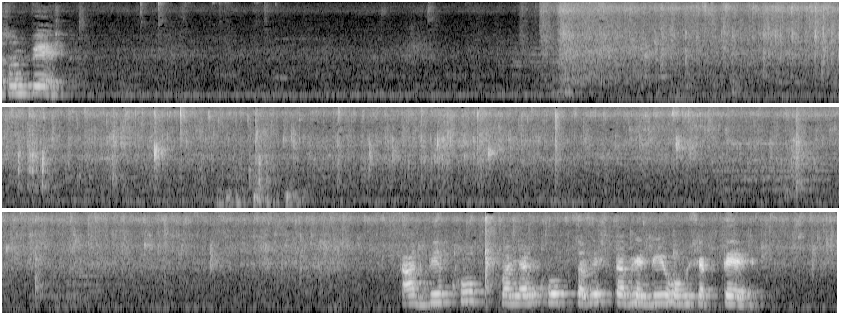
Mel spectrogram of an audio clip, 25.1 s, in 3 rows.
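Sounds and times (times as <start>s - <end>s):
food sizzling in hot oil: 5.4s - 25.0s
clicks of pieces in pan: 8.2s - 11.5s
knock in pan: 10.5s - 11.5s.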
